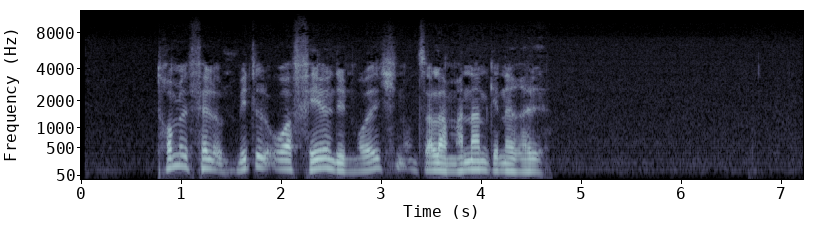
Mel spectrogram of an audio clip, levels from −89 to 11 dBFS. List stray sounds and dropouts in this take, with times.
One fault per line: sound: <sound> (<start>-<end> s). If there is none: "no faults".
no faults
